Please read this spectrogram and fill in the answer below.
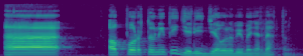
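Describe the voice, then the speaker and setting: A man in his forties hosting a casual chat, relaxed and slangy, repeating words for emphasis. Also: mid-range voice, normal speed, clean tone. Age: 40s. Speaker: host.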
